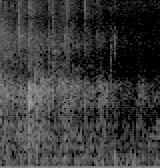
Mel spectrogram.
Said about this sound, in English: Yeah, you can clap for that, man.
